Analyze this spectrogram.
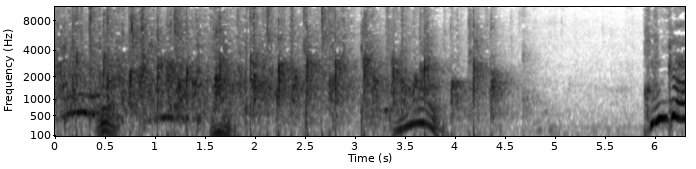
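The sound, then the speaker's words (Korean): A crowd breaks into loud, dense applause at the speaker's call for applause, with voices calling out over the clapping; it fades away after a few seconds, and a man's voice starts up again at the end. “은혜가 더 차고 넘친다. 박수.”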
